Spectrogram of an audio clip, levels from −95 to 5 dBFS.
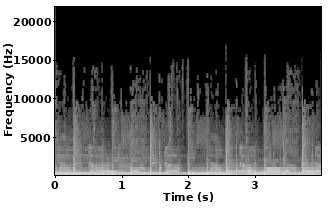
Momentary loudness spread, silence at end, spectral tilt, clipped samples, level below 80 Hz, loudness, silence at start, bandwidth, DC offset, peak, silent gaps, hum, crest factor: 3 LU; 0 s; -7.5 dB/octave; under 0.1%; -16 dBFS; -16 LUFS; 0 s; 9.8 kHz; under 0.1%; -2 dBFS; none; none; 12 dB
